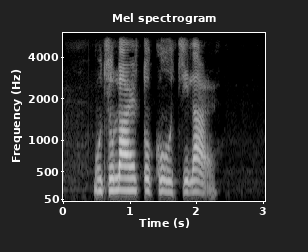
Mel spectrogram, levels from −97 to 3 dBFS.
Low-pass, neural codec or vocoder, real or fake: 5.4 kHz; codec, 16 kHz in and 24 kHz out, 1.1 kbps, FireRedTTS-2 codec; fake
